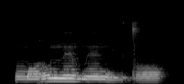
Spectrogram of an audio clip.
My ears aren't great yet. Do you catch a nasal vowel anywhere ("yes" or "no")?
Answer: yes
